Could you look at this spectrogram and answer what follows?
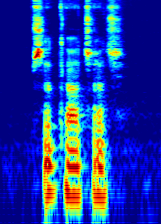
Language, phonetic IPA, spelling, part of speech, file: Polish, [pʃɛˈtat͡ʃat͡ɕ], przetaczać, verb, LL-Q809 (pol)-przetaczać.wav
